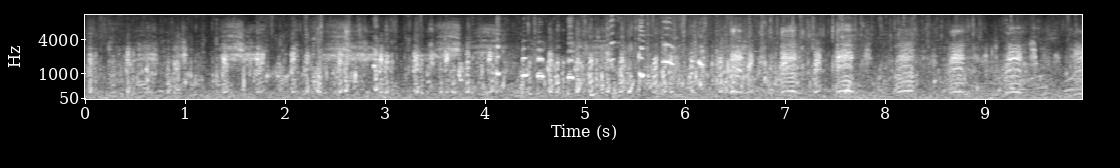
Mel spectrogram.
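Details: Mallards and Eurasian coots crowded at a thawing ice hole in winter, quacking for position in a seed-feeding frenzy: a dense, overlapping chorus of harsh, nasal quacks and chatter, with splashing, flying and bustle throughout.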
